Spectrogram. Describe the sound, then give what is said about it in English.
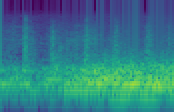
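A volcano about to erupt, the ground shaking: a deep, continuous rumble with low, heavy roaring that swells slightly, broken by several soft, repeated thudding bursts spaced about every fifth of a second. No one speaks. “What's that rumbling? The ground's shaking. It's a volcano. It's going to erupt.”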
